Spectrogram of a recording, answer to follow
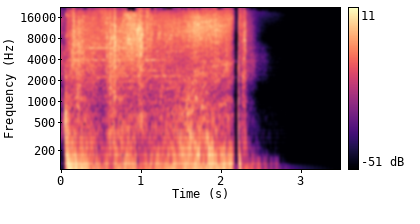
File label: reroll outro; loot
